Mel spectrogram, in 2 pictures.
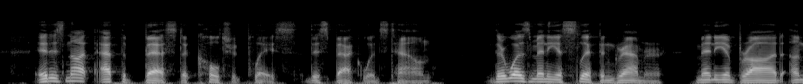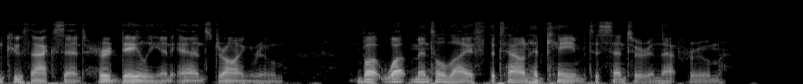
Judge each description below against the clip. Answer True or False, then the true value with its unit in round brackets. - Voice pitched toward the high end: False (95 Hz)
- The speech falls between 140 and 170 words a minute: True (160 wpm)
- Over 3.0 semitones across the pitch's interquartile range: True (4.8 semitones)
